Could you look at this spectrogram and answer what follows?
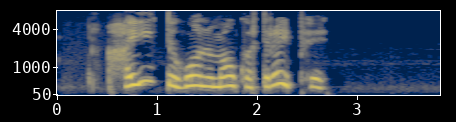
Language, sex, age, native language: Icelandic, male, 7, Icelandic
